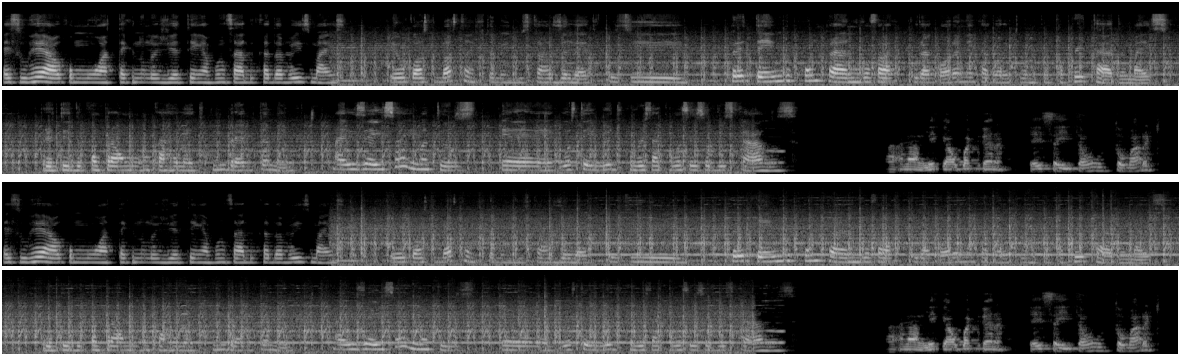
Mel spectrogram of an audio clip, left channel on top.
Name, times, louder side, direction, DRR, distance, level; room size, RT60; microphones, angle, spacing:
voice 1, 0.0-3.4 3.9-6.9 7.3-11.6 12.2-14.7 15.1-16.5 16.8-19.6 20.6-20.8, left 3 dB, 45° left, 0.9 m, -26 dB
Bowed string instrument, 3.2-9.2, left 1 dB, 20° left, 4.8 m, -44 dB
sound 1, 3.3-19.3, right 4 dB, 25° right, 1.2 m, -30 dB
sound 2, 5.6-19.6, right 7 dB, 75° right, 3.0 m, -34 dB
voice 2, 20.7-23.4, equal, 5° right, 1.2 m, -31 dB
head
